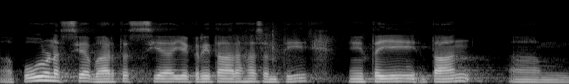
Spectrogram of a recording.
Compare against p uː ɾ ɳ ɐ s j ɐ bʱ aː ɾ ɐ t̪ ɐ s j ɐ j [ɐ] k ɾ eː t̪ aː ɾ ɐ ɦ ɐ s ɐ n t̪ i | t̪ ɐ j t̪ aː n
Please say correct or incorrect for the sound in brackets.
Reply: correct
